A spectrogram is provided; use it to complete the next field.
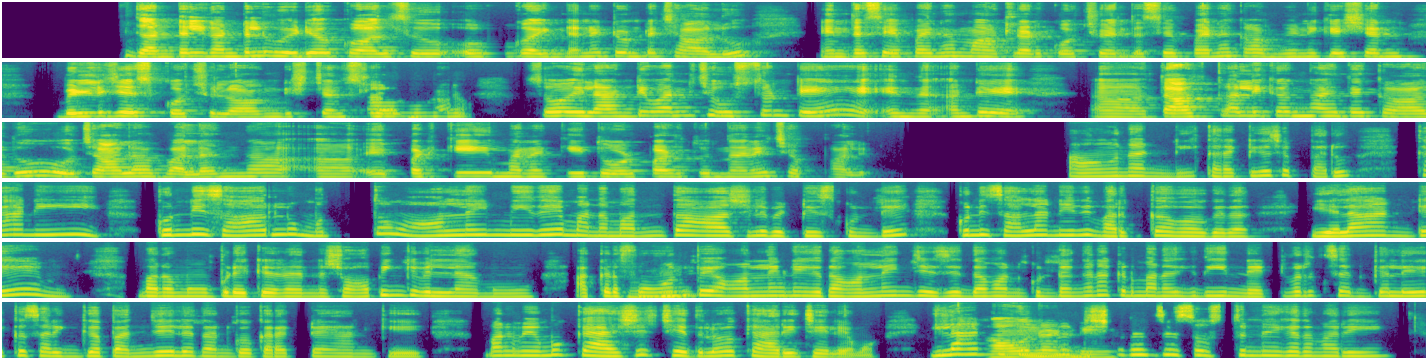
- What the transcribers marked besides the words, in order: in English: "వీడియో కాల్స్"; in English: "ఇంటర్నెట్"; in English: "కమ్యూనికేషన్ బిల్డ్"; in English: "లాంగ్ డిస్టెన్స్‌లో"; in English: "సో"; in English: "కరెక్ట్‌గా"; in English: "ఆన్‌లైన్"; in English: "వర్క్"; in English: "షాపింగ్‌కి"; in English: "ఫోన్‌పే ఆన్‌లైన్"; in English: "ఆన్‌లైన్"; in English: "నెట్వర్క్"; in English: "కరెక్ట్"; in English: "క్యారీ"; tapping; in English: "డిస్టర్బెన్సెస్"
- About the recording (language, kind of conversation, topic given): Telugu, podcast, ఆన్‌లైన్ మద్దతు దీర్ఘకాలంగా బలంగా నిలవగలదా, లేక అది తాత్కాలికమేనా?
